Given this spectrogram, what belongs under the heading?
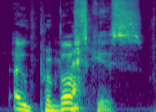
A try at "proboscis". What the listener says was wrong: No, it's a silent C. Proboscis.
